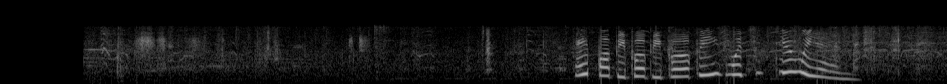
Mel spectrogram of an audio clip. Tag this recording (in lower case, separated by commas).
pets, speech, animal, dog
